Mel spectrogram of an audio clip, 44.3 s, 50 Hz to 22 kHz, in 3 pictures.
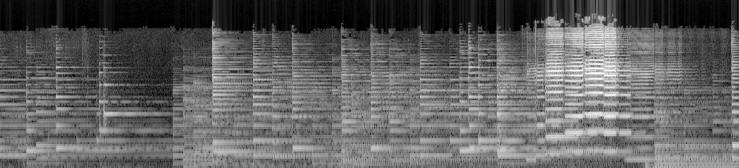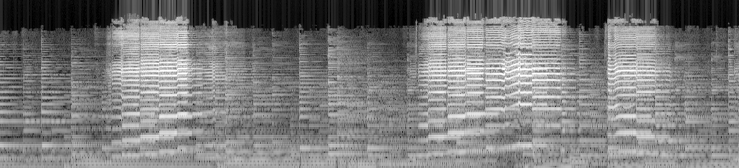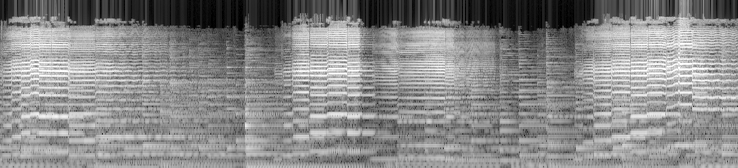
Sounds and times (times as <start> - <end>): Piano: 0.0 - 44.3
Saxophone: 9.5 - 44.3
Tender music: 10.2 - 44.3.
